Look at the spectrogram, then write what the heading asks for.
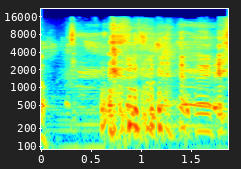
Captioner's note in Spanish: Risas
